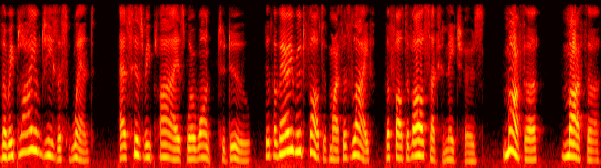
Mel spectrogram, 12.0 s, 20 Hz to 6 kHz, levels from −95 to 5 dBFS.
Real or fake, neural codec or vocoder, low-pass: real; none; 5.4 kHz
